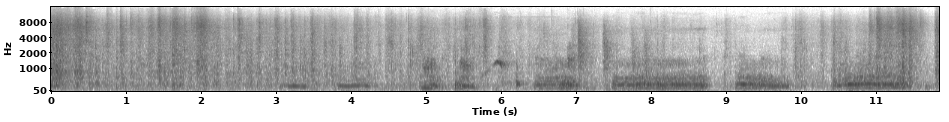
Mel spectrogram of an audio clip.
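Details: Six-week-old Greater Swiss Mountain Dog puppies indoors: short low growling and whining bursts with tonal, harmonic-rich voices, rising and falling, several overlapping in the second half, over steady rustling and scratching noise.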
